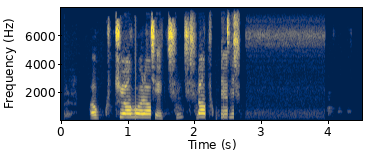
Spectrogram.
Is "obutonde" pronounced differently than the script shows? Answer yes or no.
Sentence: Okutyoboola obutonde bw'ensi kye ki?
yes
